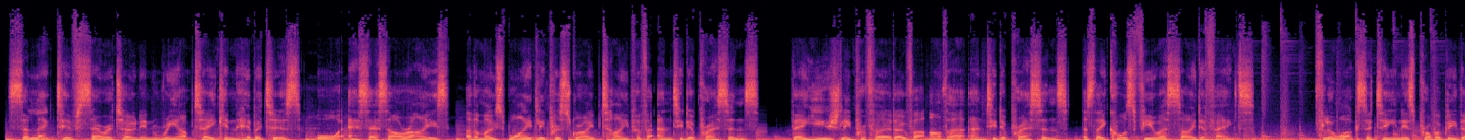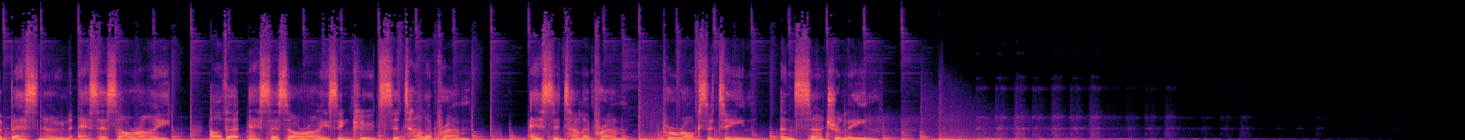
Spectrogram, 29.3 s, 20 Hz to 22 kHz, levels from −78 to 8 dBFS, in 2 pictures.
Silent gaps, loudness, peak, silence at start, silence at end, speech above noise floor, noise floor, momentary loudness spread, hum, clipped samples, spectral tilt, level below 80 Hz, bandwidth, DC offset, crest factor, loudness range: none; -14 LUFS; -2 dBFS; 0.05 s; 3.35 s; 64 dB; -78 dBFS; 8 LU; none; under 0.1%; -4.5 dB/octave; -28 dBFS; over 20 kHz; under 0.1%; 12 dB; 3 LU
